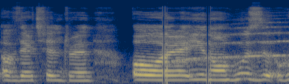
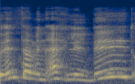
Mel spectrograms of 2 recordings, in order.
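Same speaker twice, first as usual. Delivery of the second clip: "أنت من أهل البيت" rattled off fast; quick natural speed; much faster than usual. Shown as a demonstration. Teacher giving the everyday fast version, quick. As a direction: say it at native speed.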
